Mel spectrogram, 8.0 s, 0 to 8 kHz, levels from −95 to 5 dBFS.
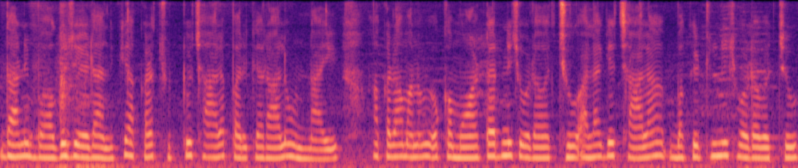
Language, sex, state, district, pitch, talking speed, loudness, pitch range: Telugu, female, Andhra Pradesh, Krishna, 200 Hz, 130 wpm, -16 LUFS, 190-215 Hz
